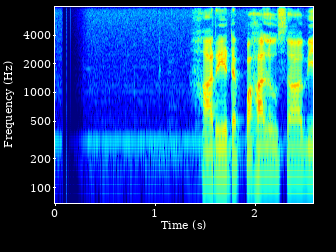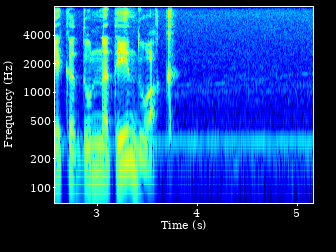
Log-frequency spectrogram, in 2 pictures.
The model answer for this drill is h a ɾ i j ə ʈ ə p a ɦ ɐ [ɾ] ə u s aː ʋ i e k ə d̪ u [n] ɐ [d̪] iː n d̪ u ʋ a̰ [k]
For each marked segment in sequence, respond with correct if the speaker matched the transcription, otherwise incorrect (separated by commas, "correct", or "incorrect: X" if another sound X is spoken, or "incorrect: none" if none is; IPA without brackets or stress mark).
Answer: incorrect: l, incorrect: nː, incorrect: t̪, correct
